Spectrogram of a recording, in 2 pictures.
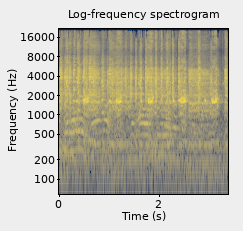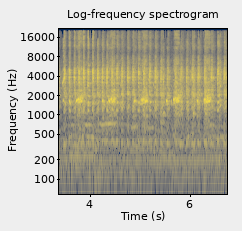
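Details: Farm-raised guineafowl give harsh, rasping calls repeated in a quick steady rhythm, about one every half second.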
